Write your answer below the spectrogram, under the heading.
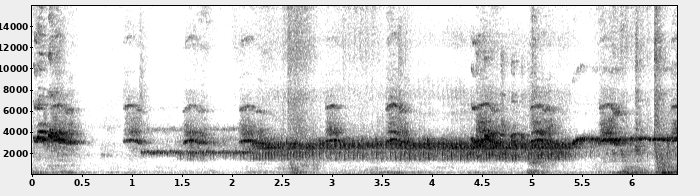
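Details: Canary nestlings of the Portuguese harlequin breed giving a high, drawn-out whistled note that runs for several seconds, overlaid with thin chirps and a short break near the start.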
